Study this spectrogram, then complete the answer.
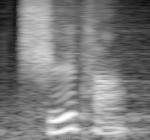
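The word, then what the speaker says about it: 池塘: Now, the pond is pronounced what? Tang, right? Chi tang.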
